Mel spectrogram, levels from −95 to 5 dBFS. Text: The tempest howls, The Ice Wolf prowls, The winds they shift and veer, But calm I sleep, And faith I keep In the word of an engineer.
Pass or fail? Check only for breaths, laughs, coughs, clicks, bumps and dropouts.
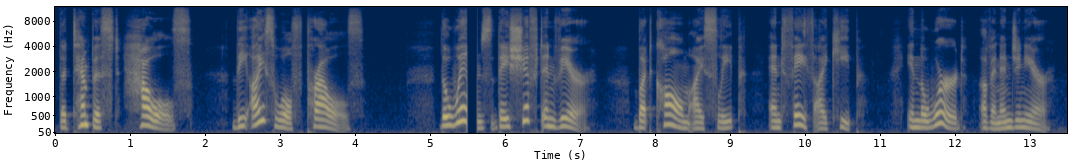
fail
